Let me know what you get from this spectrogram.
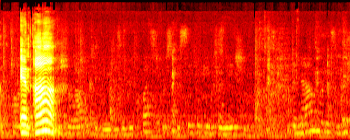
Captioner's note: digital Voice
